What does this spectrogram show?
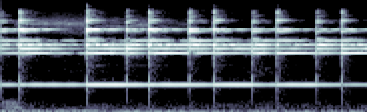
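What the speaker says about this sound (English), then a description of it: "We gotta ring the bell." A handheld bell rung in a spiritual ritual calling in ancestors, struck about seven times in a steady rhythm, each bright metallic ring clear and close with a shimmering decay, no voices over it.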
